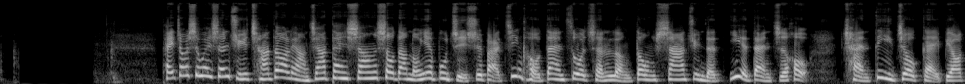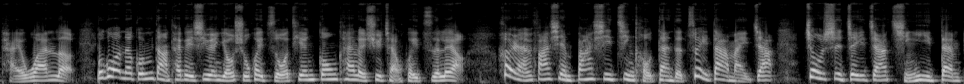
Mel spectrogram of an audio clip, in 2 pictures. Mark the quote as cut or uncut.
cut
